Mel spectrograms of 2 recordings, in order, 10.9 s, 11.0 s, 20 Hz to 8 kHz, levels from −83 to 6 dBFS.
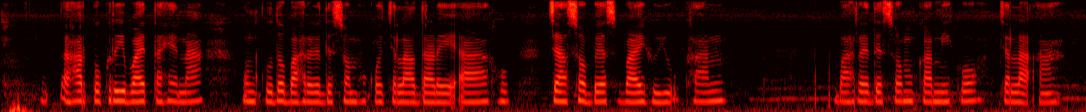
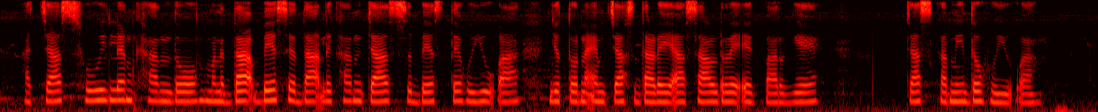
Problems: background sounds at intervals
